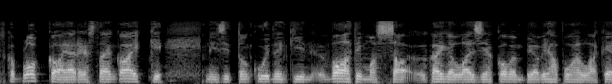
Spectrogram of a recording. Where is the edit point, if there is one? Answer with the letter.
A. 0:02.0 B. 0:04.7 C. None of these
A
